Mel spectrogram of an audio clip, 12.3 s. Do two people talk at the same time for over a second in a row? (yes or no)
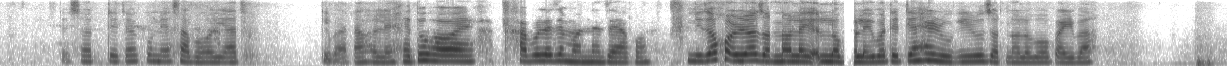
no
